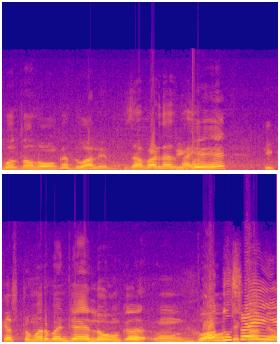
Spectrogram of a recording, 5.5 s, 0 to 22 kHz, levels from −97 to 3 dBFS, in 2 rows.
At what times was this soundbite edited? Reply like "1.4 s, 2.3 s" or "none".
1.9 s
